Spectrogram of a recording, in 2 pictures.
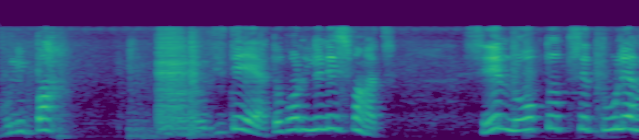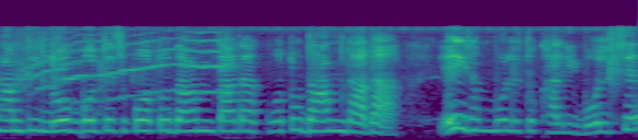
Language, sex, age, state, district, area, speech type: Bengali, female, 60+, West Bengal, North 24 Parganas, urban, spontaneous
